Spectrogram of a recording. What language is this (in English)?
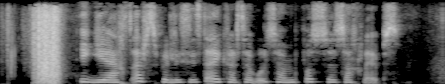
Georgian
